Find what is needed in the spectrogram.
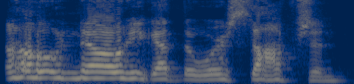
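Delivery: loud, high outburst of dismay; alarmed delight. Real, not acted. Game master reacting to the worst mushroom pick, loud alarmed outburst. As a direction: cry out, gleefully horrified, then ease down slightly. GM reacts to player's risky choice.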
